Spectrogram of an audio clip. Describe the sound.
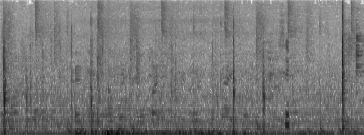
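A basketball bounces near a basketball hoop, giving a few dull thuds with one heavier impact, while people talk throughout.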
